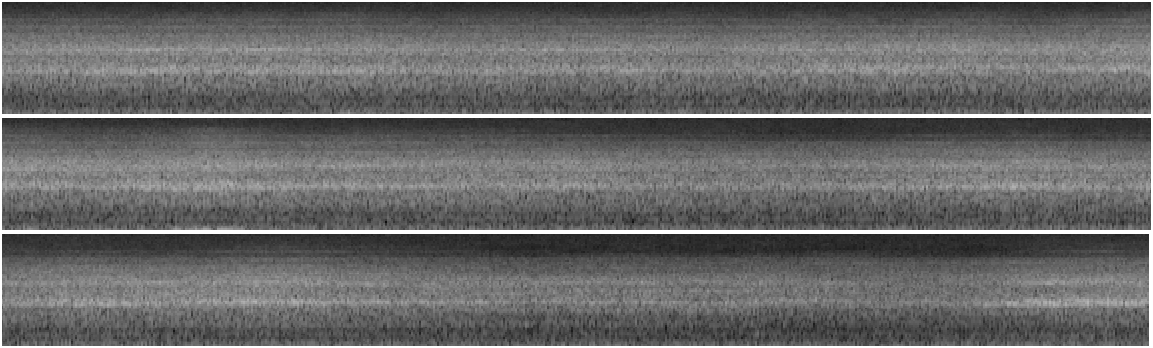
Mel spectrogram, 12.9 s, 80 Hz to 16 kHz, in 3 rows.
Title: 6th April 2021. 8.45am. mins of loud hissing noise from Spooner Industries in Ilkley.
